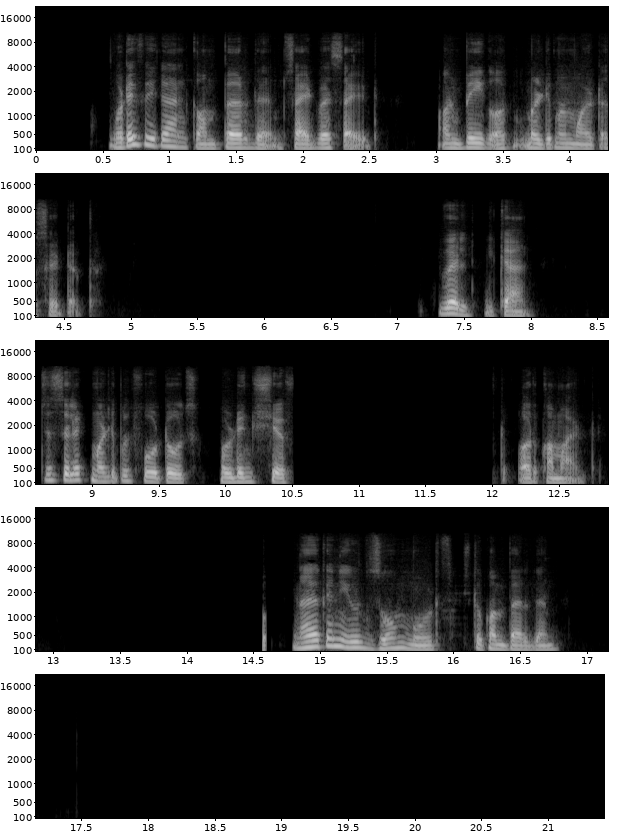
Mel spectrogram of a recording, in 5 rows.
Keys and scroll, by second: 17.0 c, 19.7 space, 20.8 q.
